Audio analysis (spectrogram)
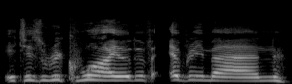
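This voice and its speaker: A man voicing a doomed, mournful male ghost in chains, drawing out his words in a slow lament. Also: sits high, fairly even intonation, no echo, voice pushed up.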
